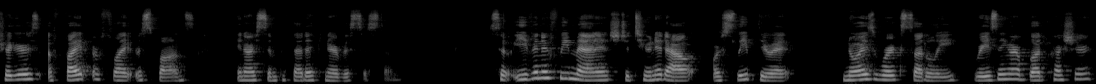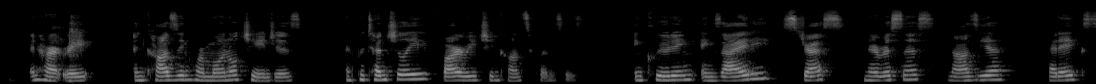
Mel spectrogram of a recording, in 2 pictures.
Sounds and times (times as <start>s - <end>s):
Speech: 0.0s - 3.9s, 4.9s - 21.9s.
